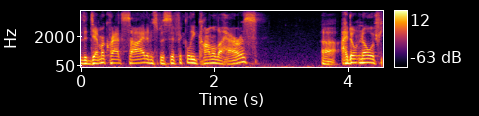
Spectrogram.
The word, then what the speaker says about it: Kamala: It's not Kamala. It's not Kamala. It's Kamala.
